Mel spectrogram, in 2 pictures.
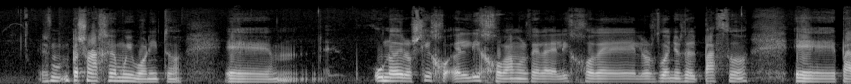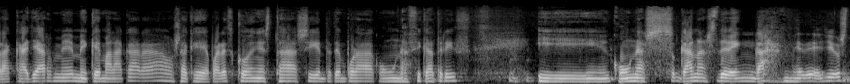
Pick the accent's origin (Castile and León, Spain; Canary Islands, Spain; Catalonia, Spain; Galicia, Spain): Galicia, Spain; me hayan llamado de Galicia, de mi tierra, para trabajar en una serie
